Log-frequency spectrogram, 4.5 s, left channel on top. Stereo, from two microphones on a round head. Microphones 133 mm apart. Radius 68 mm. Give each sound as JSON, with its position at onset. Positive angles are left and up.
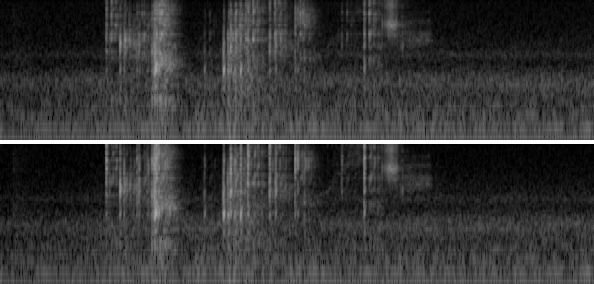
{"t": 0.8, "sound": "crushing", "side_deg": -60, "distance_m": 7.0}
{"t": 2.9, "sound": "whispering", "side_deg": -10, "distance_m": 0.7}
